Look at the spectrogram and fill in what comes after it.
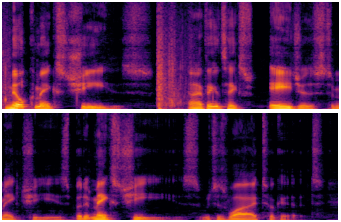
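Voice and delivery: odd, slow, drawn-out musing way of talking.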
